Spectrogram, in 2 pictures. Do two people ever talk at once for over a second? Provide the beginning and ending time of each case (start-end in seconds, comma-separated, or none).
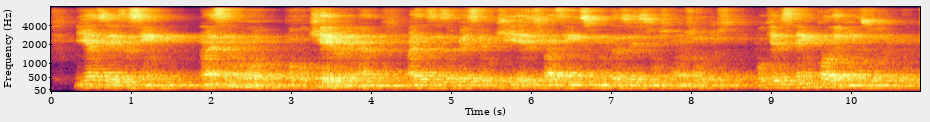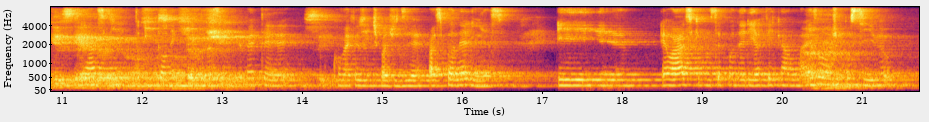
11.2-13.1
